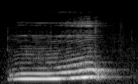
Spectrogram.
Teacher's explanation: Бес дегенді у, үшінші тонмен. Дауыссыз дыбыстағы у, дауысты дыбыстағы у, екеуі қосылып у, үшінші тонмен айтамыз.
